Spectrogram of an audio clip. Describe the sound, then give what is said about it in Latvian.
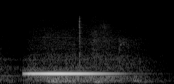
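A parliamentary voting signal sounds before a vote in the chamber: one steady, mid-pitched electronic tone held for under a second, then trailing off smoothly into quiet. “Lūdzu zvanu, balsosim par likuma projekta grozījumi likumā par akcijas nodokli atbalstīšanu otrajā lasījumā. Lūdzu balsošanas režīmu.”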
